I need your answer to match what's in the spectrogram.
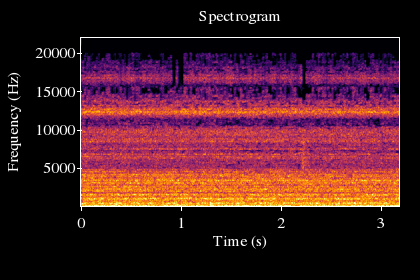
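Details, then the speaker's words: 1931 Viking Model B twin walk-behind tractor during a cylinder leak test, engine not running: steady airy hiss of pressurised air escaping out the exhaust past exhaust valves; exhaust valve leak contributing to low compression. "oh that's coming out the exhaust well there's another clue the exhaust valves leaking too D yep sure is"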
